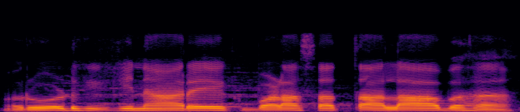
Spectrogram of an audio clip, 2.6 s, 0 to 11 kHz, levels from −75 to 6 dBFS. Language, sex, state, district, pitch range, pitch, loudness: Hindi, male, Jharkhand, Garhwa, 160-170 Hz, 165 Hz, -14 LUFS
